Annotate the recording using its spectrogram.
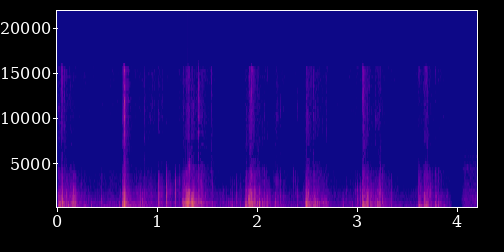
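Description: A hiker's footsteps, walking at a steady pace of about three steps every two seconds.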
